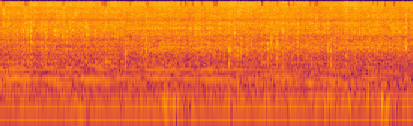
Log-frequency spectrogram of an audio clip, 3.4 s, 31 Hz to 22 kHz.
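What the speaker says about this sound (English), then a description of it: "In a well-heated pan, greased with tallow, I fried the meat for about 3 minutes on each side" Steak fries in tallow in a well-heated pan with a loud, steady, close sizzle that barely changes. Small crackles and a faint scrape of stirring show through the hiss.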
